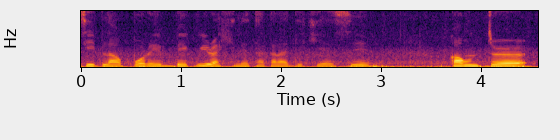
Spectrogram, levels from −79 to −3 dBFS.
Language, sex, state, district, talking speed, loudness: Nagamese, female, Nagaland, Dimapur, 155 wpm, -18 LUFS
